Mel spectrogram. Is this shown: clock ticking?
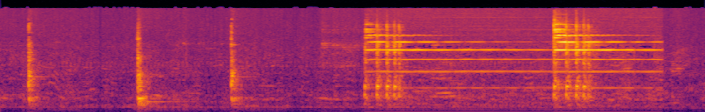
yes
